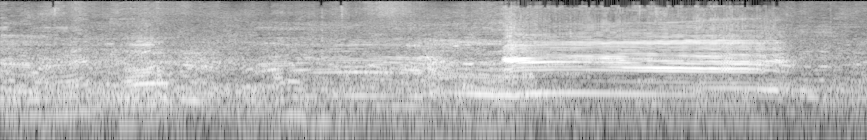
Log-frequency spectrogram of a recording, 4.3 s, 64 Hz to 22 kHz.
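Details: At a cattle market in Comilla, Bangladesh, on 12 May, young bull and heifer calves low. A drawn-out, slightly rising moo stands out amid people talking and haggling.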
